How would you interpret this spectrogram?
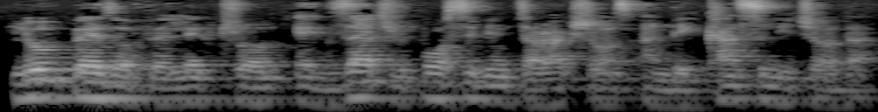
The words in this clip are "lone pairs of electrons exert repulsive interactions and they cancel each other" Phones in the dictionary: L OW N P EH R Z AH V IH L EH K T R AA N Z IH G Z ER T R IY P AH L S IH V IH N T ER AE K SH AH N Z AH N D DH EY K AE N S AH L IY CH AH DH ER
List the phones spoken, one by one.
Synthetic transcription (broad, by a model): L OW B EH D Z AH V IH L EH K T R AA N IH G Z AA T R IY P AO S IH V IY N T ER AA K SH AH N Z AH N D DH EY K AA N S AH L IY CH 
